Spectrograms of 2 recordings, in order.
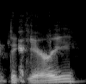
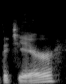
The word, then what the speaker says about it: DeGare: Stein kept on like calling her DeGary instead of DeGare.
